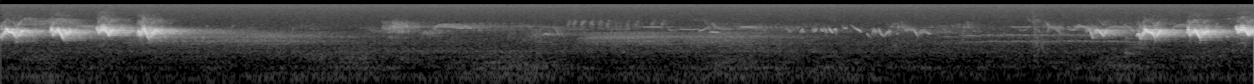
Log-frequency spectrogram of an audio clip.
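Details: Western tanager song from western North America: a run of short, hoarse, burry phrases at the start, a quiet stretch with faint thin notes, then another burst of rough phrases at the end.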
